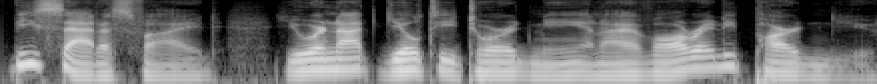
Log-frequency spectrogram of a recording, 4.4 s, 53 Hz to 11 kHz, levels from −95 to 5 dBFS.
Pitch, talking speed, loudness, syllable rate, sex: 110 Hz, 190 wpm, -17 LUFS, 5.7 syllables/s, male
